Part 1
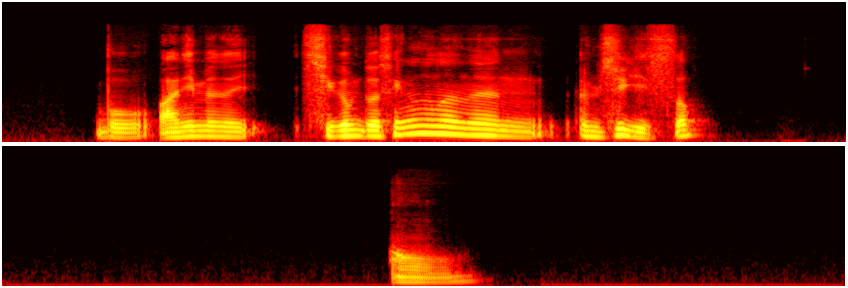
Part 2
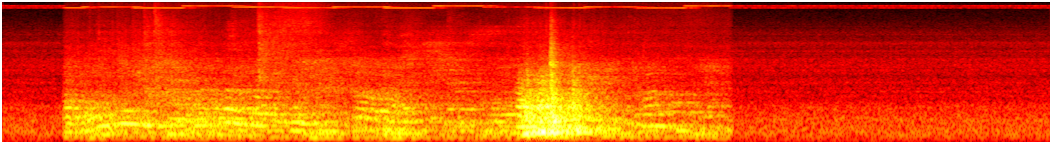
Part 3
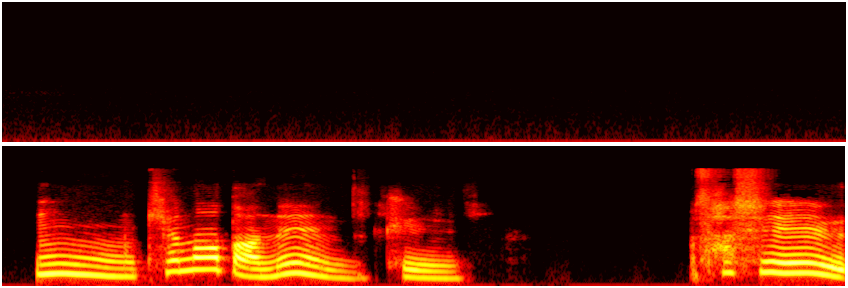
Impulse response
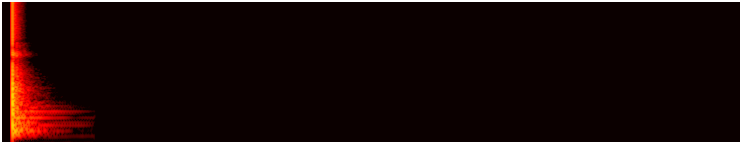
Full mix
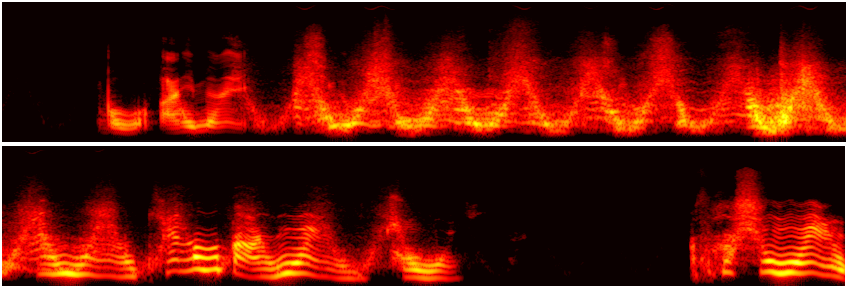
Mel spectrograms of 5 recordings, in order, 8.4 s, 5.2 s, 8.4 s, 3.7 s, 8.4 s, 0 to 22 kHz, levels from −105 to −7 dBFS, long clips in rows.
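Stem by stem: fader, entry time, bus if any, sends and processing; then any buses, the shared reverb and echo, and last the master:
-3.5 dB, 0.00 s, send -18 dB, high-pass 440 Hz 24 dB/octave
-7.0 dB, 1.15 s, no send, high-pass 350 Hz 24 dB/octave
-5.0 dB, 0.00 s, no send, none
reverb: on, RT60 0.45 s, pre-delay 3 ms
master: bass shelf 380 Hz -3.5 dB; vibrato 9.1 Hz 71 cents; wah-wah 2.8 Hz 280–2700 Hz, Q 2.3

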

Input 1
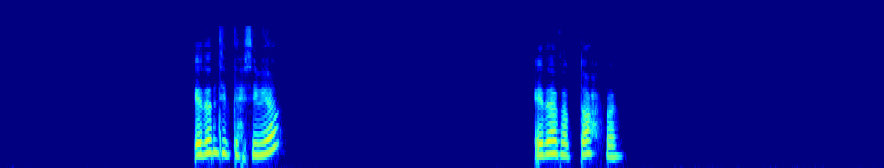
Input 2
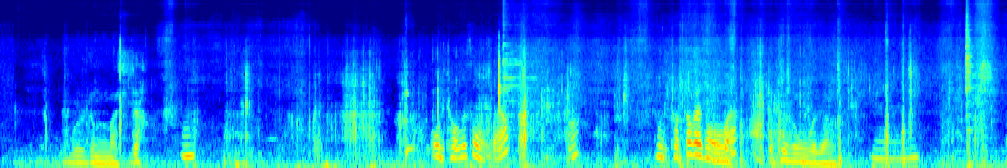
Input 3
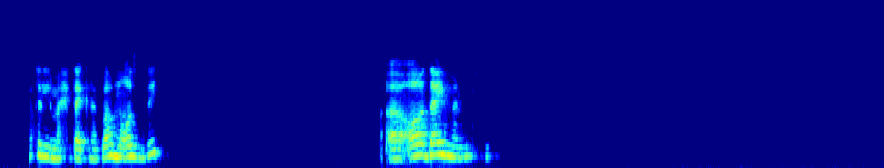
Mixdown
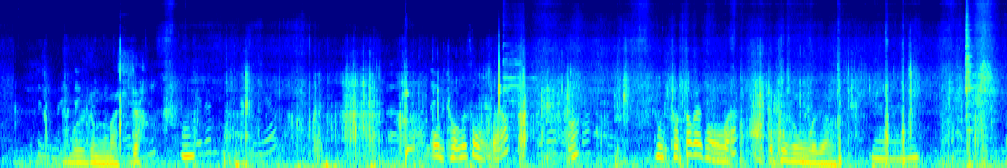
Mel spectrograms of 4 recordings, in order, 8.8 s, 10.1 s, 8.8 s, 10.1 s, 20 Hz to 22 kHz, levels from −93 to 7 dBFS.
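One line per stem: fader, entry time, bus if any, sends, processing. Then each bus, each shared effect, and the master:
-14.5 dB, 0.00 s, no send, none
+2.0 dB, 0.00 s, no send, resonant high shelf 4.2 kHz -6 dB, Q 1.5
-7.5 dB, 0.00 s, no send, compression, threshold -40 dBFS, peak gain reduction 9.5 dB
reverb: none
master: compression 8:1, threshold -28 dBFS, peak gain reduction 14 dB

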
